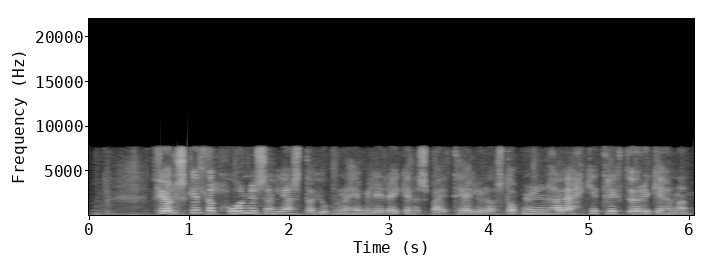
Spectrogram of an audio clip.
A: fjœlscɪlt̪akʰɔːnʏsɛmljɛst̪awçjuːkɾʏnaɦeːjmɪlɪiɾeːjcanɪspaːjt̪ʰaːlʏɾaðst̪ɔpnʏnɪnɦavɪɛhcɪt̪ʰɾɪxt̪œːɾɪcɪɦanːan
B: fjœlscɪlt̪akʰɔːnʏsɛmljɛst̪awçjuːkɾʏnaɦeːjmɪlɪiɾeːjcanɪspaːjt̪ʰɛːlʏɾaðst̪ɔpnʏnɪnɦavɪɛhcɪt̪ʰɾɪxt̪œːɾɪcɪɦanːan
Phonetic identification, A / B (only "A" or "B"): B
